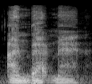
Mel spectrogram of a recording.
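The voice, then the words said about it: Imitated Batman character voice. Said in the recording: “do the original Batman voice”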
